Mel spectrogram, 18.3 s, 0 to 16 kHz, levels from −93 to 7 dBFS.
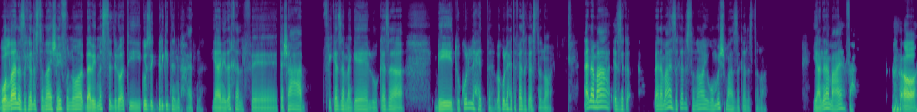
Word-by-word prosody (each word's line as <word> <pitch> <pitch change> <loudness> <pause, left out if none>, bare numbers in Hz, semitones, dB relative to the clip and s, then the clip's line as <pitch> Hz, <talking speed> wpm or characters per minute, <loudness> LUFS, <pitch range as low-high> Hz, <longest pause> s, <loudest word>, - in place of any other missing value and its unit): والله 110 +8 +9
أنا 155 - +7
الذكاء 120 +2 +1
الاصطناعي 125 -1 +1
شايفه 125 -1 +2
إن 110 - -3
هو 125 0 +4
بقى 100 -1 +5
بيمثّل 120 +4 0
دلوقتي 110 -1 -2
جزء 120 -2 +1
كبير 125 +1 -3
جدًا 120 -1 -4
من 90 -5 -8
حياتنا، - - -11 0.2
يعني 90 0 +2
دخَل 120 -1 -3
في 85 -3 -5
تشعّب 115 +1 0 0.4
في - - -9
كذا 120 0 -1
مجال، 100 0 -2
وكذا 90 -1 -1 0.6
بيت 110 0 +2
وكل 150 +9 -2
حتّه، 110 -9 -7
بقى 90 - -5
كل 130 0 0
حتّه 130 0 -6
فيها 120 - 0
ذكاء 105 -3 -5
اصطناعي. 85 -5 -8 0.7
أنا 195 - +7
مع 185 -1 +5
الذكاء 110 +1 -5 0.5
أنا 120 +1 +1
مع 160 +9 +1
الذكاء 150 -4 -4
الاصطناعي 140 -1 -5
ومش 125 +6 -2
مع 110 -2 -3
الذكاء 95 +3 -9
الاصطناعي، 95 - -17 0.9
يعني 100 +6 +2
أنا 155 +1 +5
معاه 145 0 +1
ف - - -11 1.0
آه - - +8
115 Hz, 155 wpm, -24 LUFS, 100-130 Hz, 1.0 s, والله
